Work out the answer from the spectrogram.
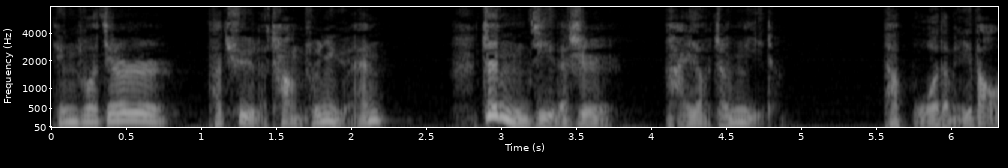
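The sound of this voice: A man does a put-on character voice with a husky, rough edge. His medium pitch swings very widely at a moderate pace.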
